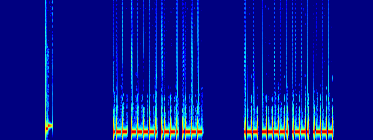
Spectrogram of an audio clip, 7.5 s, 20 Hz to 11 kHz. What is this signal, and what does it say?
Morse code, heard as a keyed tone, about 40 wpm, 700 Hz. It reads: W9PJ W9PJ
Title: Easy Call Signs Repeated 2x - 40wpm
